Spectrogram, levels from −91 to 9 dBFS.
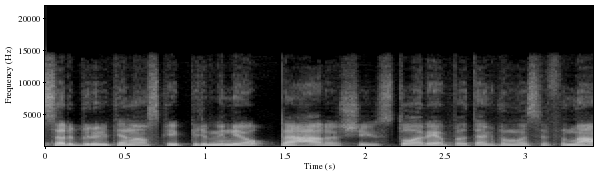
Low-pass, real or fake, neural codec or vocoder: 14.4 kHz; fake; codec, 44.1 kHz, 2.6 kbps, DAC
